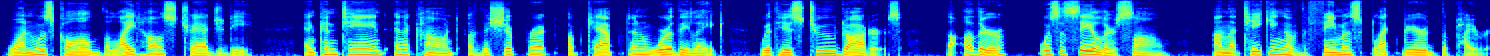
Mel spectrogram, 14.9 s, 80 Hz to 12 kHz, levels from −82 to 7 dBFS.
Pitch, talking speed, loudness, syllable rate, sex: 150 Hz, 145 wpm, -18 LUFS, 4.6 syllables/s, female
